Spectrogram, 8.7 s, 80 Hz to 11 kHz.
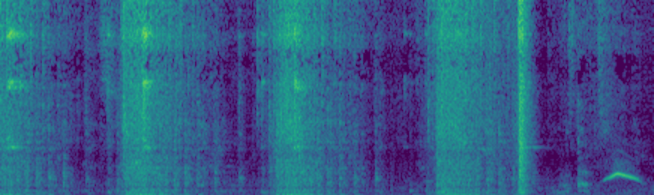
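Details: Toro CCR2450 with a 141cc R-Tek engine on mix gas, after carburetor cleaning and fuel line refit: three or four pull-start bursts of rough chugging, each dying away without catching, so it cranks but does not start.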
